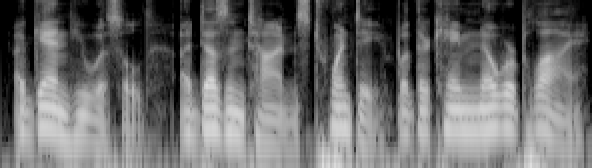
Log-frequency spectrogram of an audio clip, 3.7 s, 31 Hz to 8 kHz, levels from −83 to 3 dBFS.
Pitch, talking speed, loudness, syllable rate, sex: 95 Hz, 195 wpm, -21 LUFS, 5.7 syllables/s, male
